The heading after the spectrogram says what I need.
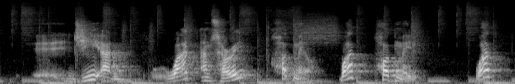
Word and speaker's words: Hotmail: See how we pronounce the “O” in Spanish We pronounce the vowels in the mouth: “Oh”... In English we need to pull it back down here again... ... HO... HO... To say: HOT HOTMAIL Good.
